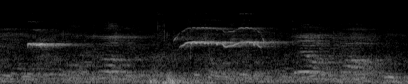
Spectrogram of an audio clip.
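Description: Murmur of voices echoing in a large sports hall, with two brief high-pitched tones: a short one near the start and a longer, slightly wavering one about two seconds in.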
